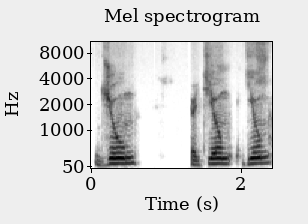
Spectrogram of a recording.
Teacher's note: ends up as a voiced dorso palatal stop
